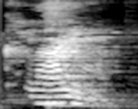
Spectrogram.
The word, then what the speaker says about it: climb: attention mb says oh yes the b makes no sound it is silent so mb says as a climb yes gn says as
